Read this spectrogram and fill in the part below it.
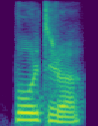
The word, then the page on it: poulterer: Indian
